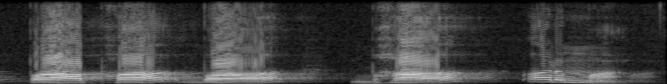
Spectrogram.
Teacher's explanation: उन वर्णों के बारे में जिनका उच्चारण ओष्ठ से होता है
